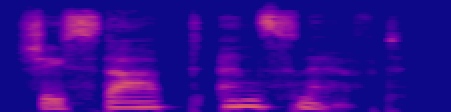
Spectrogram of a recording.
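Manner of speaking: plain reading voice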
